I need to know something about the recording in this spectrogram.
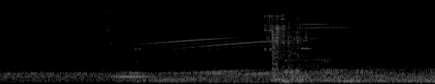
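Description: Holographic globes flicker on with a shimmering whoosh.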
